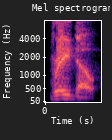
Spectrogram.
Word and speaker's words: Reidao: How do you pronounce it? You pronounce it as Radar? – Radar, R-E-I-D-A-O.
